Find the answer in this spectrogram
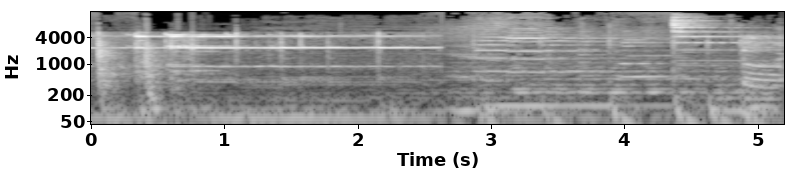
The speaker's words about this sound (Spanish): nos vamos a adentrar en una vieja librería de barrio, de esas que avisan a los libros que alguien está entrando y abre la puerta para verlos.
